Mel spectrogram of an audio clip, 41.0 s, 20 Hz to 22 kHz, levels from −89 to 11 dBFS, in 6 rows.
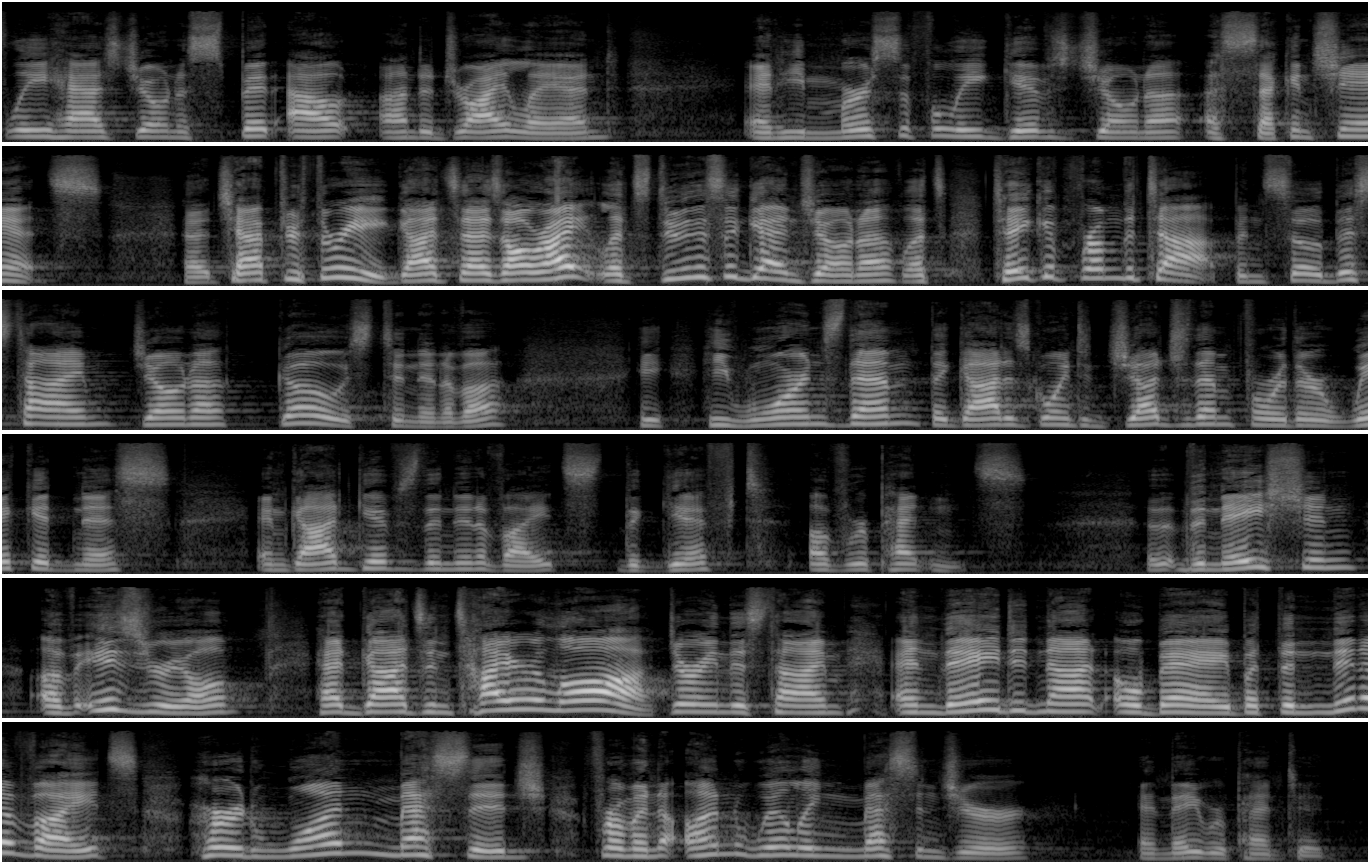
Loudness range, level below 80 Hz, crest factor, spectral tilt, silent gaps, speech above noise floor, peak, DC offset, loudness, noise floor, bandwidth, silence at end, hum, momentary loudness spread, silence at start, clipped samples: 11 LU; -74 dBFS; 24 dB; -3.5 dB/octave; none; 44 dB; -2 dBFS; under 0.1%; -24 LUFS; -69 dBFS; 17 kHz; 0.25 s; none; 15 LU; 0 s; under 0.1%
